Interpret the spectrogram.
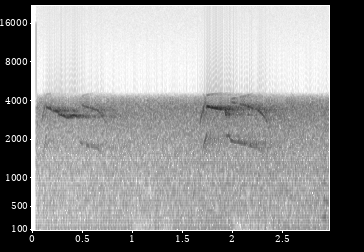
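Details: Juvenile northern goshawk on a summer day, 23 July, at Ähtäri, Finland: two thin, high, drawn-out whistled calls sliding downward about a second and a half apart, over a steady low rumble.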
